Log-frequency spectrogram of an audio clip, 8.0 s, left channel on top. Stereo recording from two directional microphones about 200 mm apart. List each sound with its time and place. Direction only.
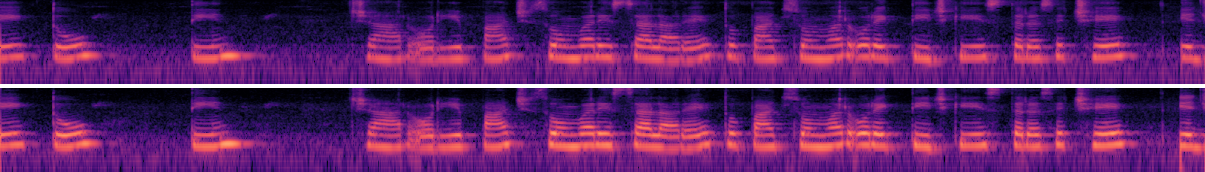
0.0 s a woman's voice: 15° right (ahead or behind)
